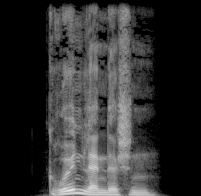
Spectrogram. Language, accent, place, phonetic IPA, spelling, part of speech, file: German, Germany, Berlin, [ˈɡʁøːnˌlɛndɪʃn̩], grönländischen, adjective, De-grönländischen.ogg
- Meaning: inflection of grönländisch: 1. strong genitive masculine/neuter singular 2. weak/mixed genitive/dative all-gender singular 3. strong/weak/mixed accusative masculine singular 4. strong dative plural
